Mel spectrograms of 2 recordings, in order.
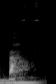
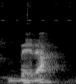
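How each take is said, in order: First: The word is cut to one short syllable. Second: The word is shortened, dropping the final d. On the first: "a veces simplemente decimos va" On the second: "a veces incluso decimos verá"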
